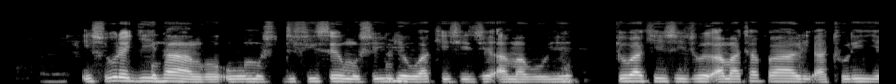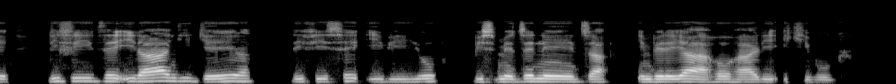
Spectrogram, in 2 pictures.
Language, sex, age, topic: Rundi, male, 18-24, education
